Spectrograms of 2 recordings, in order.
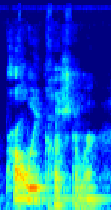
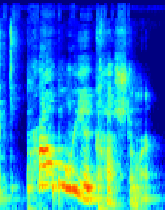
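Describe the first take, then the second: First: Said in the usual way. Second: High, sing-song mock innocence; mock naive. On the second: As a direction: play the clueless one, pitched up. Mocking the character's naivety.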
